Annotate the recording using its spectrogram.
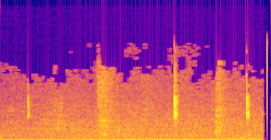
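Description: Street traffic noise: a steady low rumble with a few faint clicks. It cuts off suddenly at the end.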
